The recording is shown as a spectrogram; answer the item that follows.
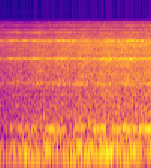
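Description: Steady low background hum or rumble with no distinct event.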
